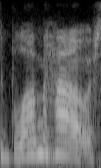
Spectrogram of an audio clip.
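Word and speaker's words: Blumhouse: a lot of the bloomhouse stuff but what I'm saying is like I've seen Bloom house why can't you say it right it's Blum House whatever you face is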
